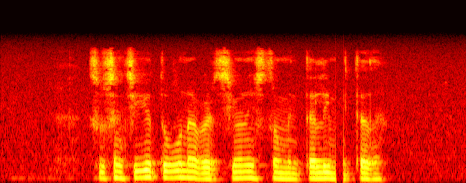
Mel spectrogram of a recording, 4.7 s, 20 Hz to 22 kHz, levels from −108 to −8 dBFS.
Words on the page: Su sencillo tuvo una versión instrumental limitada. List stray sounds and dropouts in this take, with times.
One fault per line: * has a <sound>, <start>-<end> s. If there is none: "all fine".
* has a dropout, 3.3-3.4 s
